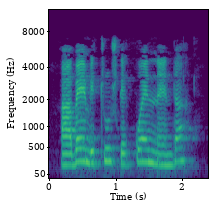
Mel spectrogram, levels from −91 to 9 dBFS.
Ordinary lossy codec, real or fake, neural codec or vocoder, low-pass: MP3, 96 kbps; real; none; 7.2 kHz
